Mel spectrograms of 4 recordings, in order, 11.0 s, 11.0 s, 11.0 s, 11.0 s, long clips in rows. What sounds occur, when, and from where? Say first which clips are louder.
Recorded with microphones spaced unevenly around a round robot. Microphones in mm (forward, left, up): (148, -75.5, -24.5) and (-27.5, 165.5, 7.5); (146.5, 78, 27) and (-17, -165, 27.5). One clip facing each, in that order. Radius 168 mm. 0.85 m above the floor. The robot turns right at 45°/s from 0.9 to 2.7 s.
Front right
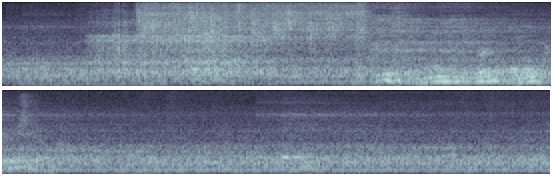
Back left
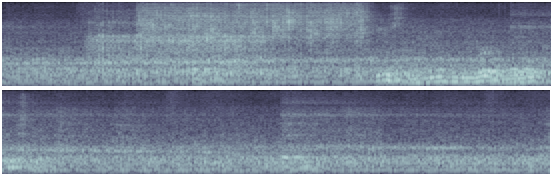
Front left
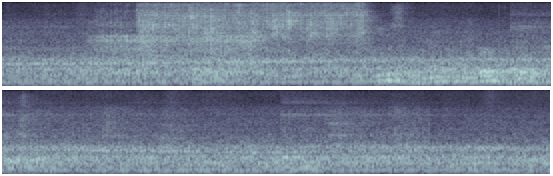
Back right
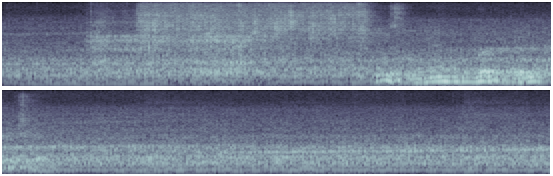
1.3 s frying: back left 1 dB, front left 1 dB; 10° left, 4 m; by 3.6 s 75° left, 4 m
3.7 s a man speaking: back left 2 dB, back right 1 dB; 170° right, 2 m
